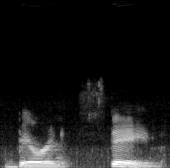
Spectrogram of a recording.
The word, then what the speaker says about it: Berenstain: any berenstain bears book it now is spelled like a stain b e r e n s-t-a-i-n baron stain now as a child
